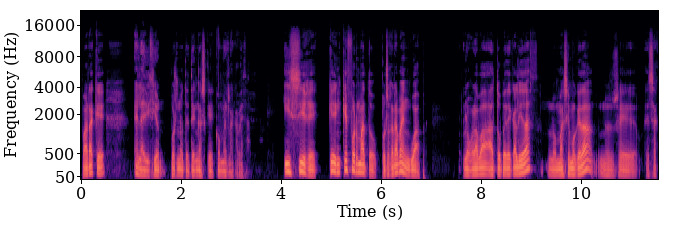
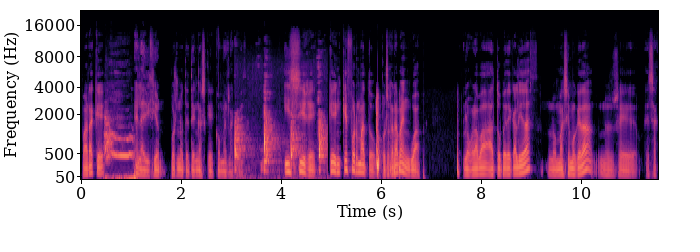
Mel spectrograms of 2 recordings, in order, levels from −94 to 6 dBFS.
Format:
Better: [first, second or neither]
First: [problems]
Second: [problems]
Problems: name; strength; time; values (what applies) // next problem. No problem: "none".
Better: first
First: none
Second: dog barking; loud; at 0.5 s; peak 2 dB above the speech // footsteps; loud; from 3 to 5 s; peak 4 dB above the speech // phone ringing; loud; from 6 to 7.5 s; peak 2 dB above the speech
